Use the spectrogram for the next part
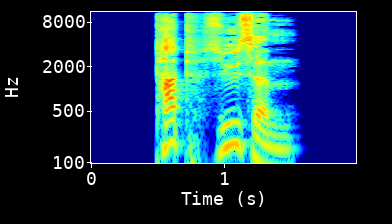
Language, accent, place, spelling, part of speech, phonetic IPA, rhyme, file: German, Germany, Berlin, pappsüßem, adjective, [ˈpapˈzyːsm̩], -yːsm̩, De-pappsüßem.ogg
- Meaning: strong dative masculine/neuter singular of pappsüß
